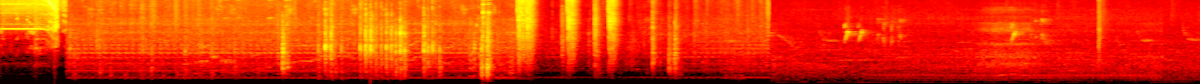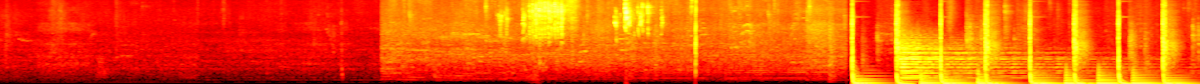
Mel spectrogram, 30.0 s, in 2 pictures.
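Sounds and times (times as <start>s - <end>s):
power drill running: 0.8s - 6.4s, 19.8s - 21.5s
small birds chirping: 9.0s - 16.8s, 20.6s - 24.9s.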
